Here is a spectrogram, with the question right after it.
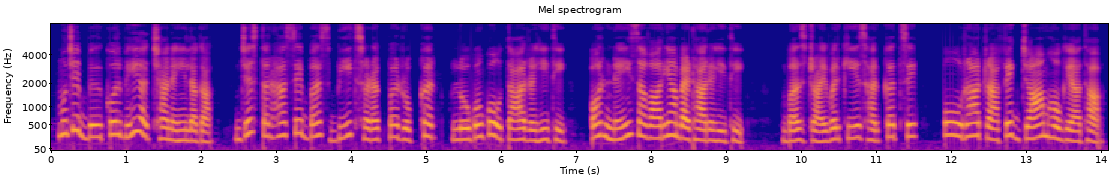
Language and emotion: Hindi, sad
